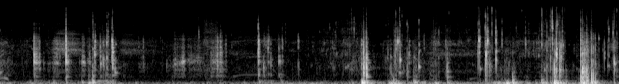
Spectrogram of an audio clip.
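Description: Sea water splashing and sloshing against a camera held at the surface, with irregular sharp slaps of water on the housing. The slaps are loudest in the second half, as the camera goes under.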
